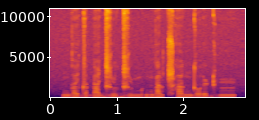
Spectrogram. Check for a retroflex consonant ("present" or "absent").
present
